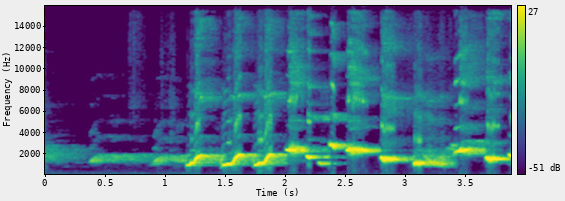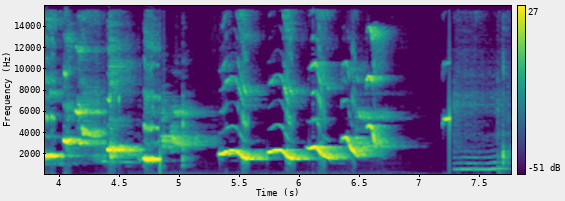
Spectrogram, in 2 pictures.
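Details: Vigorous White-rumped shama song with mimicked fill-in phrases, played to anger rival shamas into singing back: fast strings of rising whistled notes and sharp chips, several per second, ending in a brief pause and a low note.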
